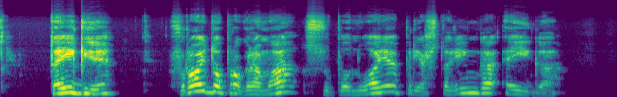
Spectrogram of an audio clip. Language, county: Lithuanian, Kaunas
